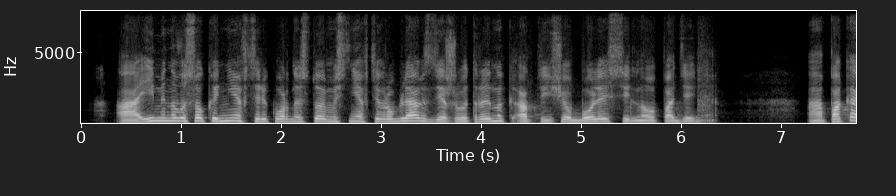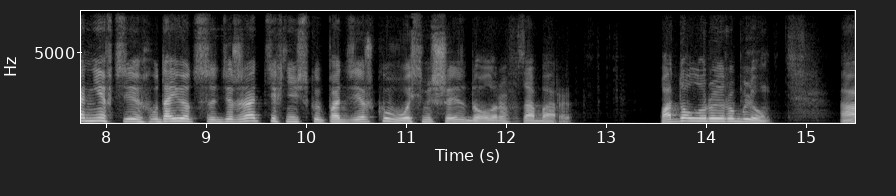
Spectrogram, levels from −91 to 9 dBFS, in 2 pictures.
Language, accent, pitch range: Russian, native, 120-180 Hz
